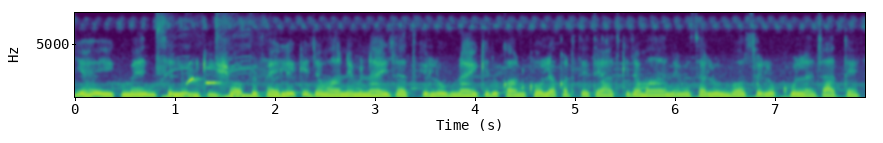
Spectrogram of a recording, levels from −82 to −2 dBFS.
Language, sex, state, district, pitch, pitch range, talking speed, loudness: Hindi, female, Jharkhand, Jamtara, 225 Hz, 220-235 Hz, 245 wpm, -13 LUFS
